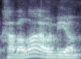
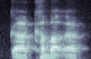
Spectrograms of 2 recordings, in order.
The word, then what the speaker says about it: Kabbalah: In Hebrew, typically the stress is put on the last syllable. So Kabbalah would be a more Hebrew style pronunciation. Okay. But some people say Kabbalah.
